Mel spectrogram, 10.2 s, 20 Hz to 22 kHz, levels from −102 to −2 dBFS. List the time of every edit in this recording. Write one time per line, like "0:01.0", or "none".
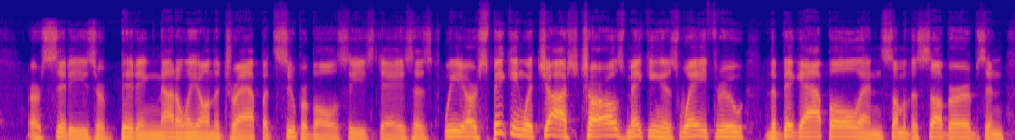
0:04.4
